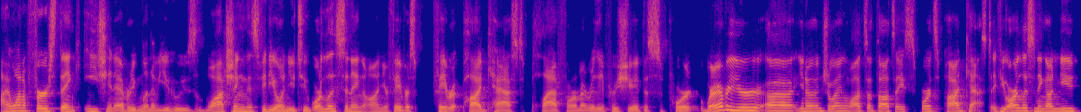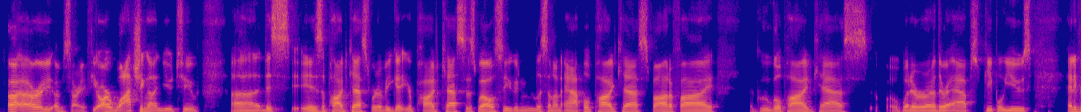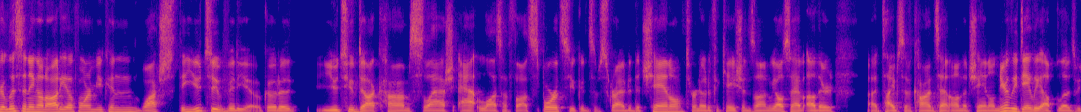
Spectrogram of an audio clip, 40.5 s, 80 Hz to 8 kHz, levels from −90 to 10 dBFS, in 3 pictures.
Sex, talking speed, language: male, 195 wpm, English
